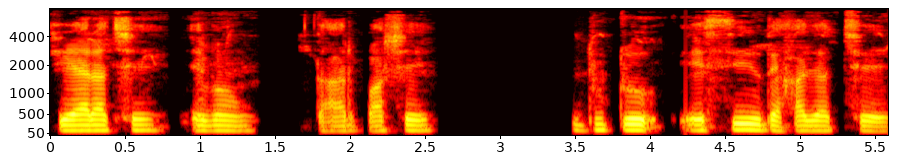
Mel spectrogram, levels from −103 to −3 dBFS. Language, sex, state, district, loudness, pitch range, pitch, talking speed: Bengali, male, West Bengal, Dakshin Dinajpur, -27 LUFS, 115-130 Hz, 125 Hz, 105 wpm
